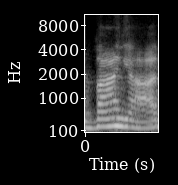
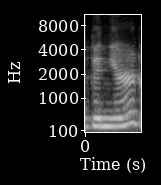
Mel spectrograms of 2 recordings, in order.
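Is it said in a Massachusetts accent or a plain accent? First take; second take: Massachusetts; plain. First: It is said in Sharon's Massachusetts accent. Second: It is said in a plain, everyday accent.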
